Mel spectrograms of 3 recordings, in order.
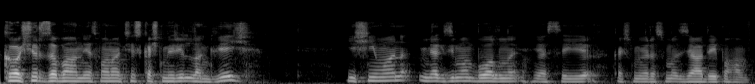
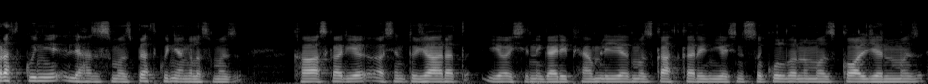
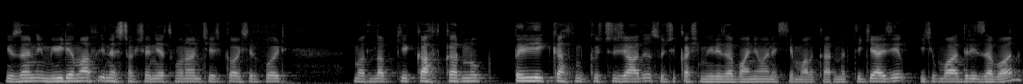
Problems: none marked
